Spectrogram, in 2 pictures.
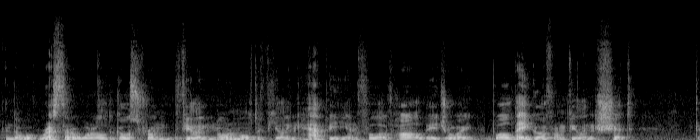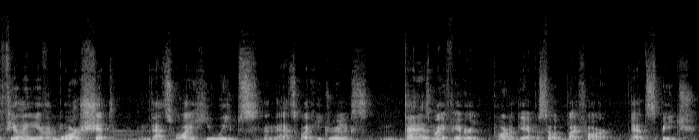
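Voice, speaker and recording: A man's voice: sits low, normal speed, faint music behind. A man from Romania, giving loose, rambling commentary on a TV episode from his home and swearing freely. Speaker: video essayist. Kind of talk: casual review commentary. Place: home room, indoors.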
